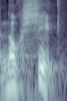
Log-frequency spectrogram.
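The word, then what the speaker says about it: 넋이: 자, 이 부분 시옷은 그런데 대인설로 발음한다 라고 되어 있습니다. 넉시. 앉아.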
